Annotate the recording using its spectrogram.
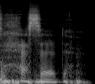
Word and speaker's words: Hesed: But that word is Hesed.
